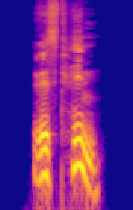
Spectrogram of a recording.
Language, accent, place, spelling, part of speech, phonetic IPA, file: German, Germany, Berlin, risst hin, verb, [ˌʁɪst ˈhɪn], De-risst hin.ogg
- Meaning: second-person singular/plural preterite of hinreißen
